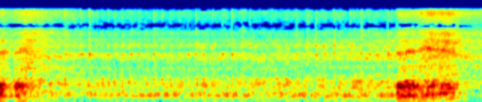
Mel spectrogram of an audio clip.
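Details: Chainsaw after a scored cylinder was cleaned and a new piston and ring fitted, fully reassembled with bar and chain; steady, even high-pitched two-stroke buzz without stumbling or misfire; runs healthy.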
